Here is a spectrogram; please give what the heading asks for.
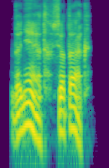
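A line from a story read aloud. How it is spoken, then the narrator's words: Heavy sigh. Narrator (Russian): тяжело вздохнул торговец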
